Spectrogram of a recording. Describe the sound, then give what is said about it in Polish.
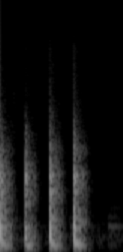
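Four sharp knocks on a door in an even, steady rhythm, each one crisp and loud, followed by quiet. “Zszedł na dół, żeby zapukać pod jedynkę.”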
